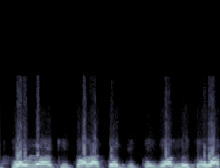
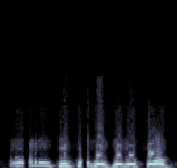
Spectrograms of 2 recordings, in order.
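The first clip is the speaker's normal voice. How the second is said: higher-pitched mimicking jeer; mock accusation; 6 semitones higher than usual. Mimicking those who silence Ivorians who want to speak, mock accusation. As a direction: imitate the accusers in a raised pitch.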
